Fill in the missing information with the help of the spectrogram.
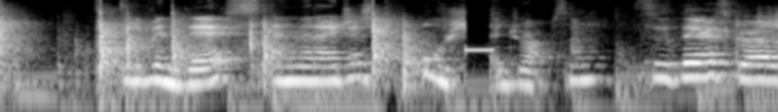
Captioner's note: beep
